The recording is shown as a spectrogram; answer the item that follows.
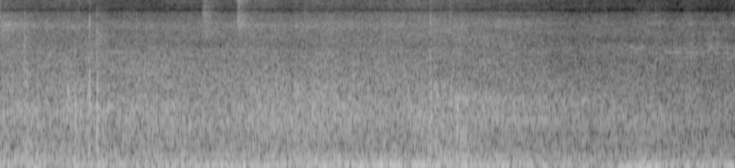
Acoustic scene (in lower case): street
